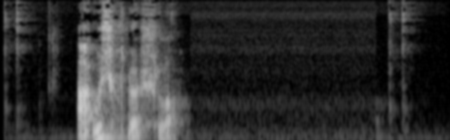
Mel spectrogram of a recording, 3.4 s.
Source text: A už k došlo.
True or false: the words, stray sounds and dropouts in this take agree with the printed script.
true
